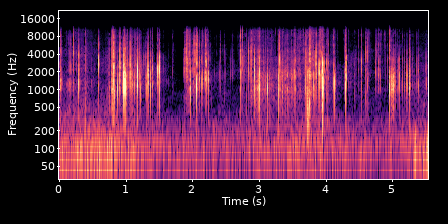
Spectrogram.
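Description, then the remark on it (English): Crisp, crackly crunching of footsteps in snow, taken in flip-flops, coming in uneven clusters of sharp, gritty bursts with brief pauses between, fairly loud and with no talking. “And that is a satisfying crunch. I'm wearing flip-flops in the snow.”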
